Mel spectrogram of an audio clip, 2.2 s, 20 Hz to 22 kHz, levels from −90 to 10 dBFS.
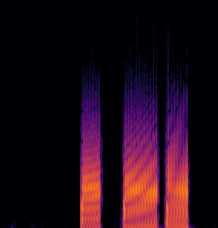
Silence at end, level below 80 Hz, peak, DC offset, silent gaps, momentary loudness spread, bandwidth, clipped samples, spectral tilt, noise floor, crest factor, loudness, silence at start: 0.3 s; -40 dBFS; -6 dBFS; under 0.1%; none; 3 LU; 5.2 kHz; under 0.1%; -10 dB/octave; -77 dBFS; 20 dB; -23 LUFS; 0.8 s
